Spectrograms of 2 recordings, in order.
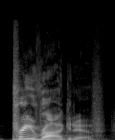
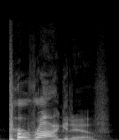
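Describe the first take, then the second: First: Prerogative said "pree-ROG-ative"; correct pronunciation. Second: Prerogative said "per-ROG-ative"; wrong pronunciation. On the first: Preacher correcting the congregation, prerogative as "pree-ROG-ative". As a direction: start prerogative with a clear "pree". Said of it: "The way you say it is". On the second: Preacher confessing how he said it, prerogative as "per-ROG-ative". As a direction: start prerogative with "per", not "pre". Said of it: "I was saying it wrong". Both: Shown as a demonstration.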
